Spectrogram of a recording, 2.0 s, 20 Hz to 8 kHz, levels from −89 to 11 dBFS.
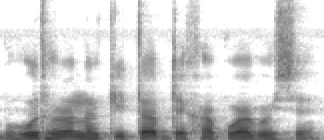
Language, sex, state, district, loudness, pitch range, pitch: Assamese, male, Assam, Kamrup Metropolitan, -16 LUFS, 120-135 Hz, 125 Hz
